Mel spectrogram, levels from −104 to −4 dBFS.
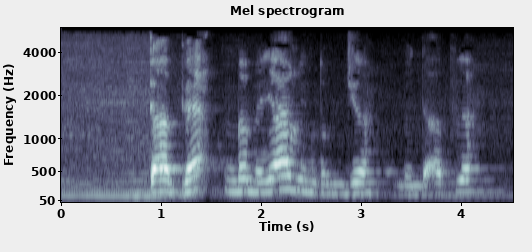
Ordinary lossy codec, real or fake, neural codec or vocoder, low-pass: MP3, 48 kbps; real; none; 5.4 kHz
